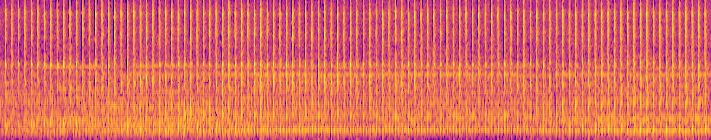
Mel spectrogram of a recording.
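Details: Subaru engine idling with a rapid, sharp, steady metallic rod knock from worn bearings after being run out of oil multiple times; customer thought it was a belt noise.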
